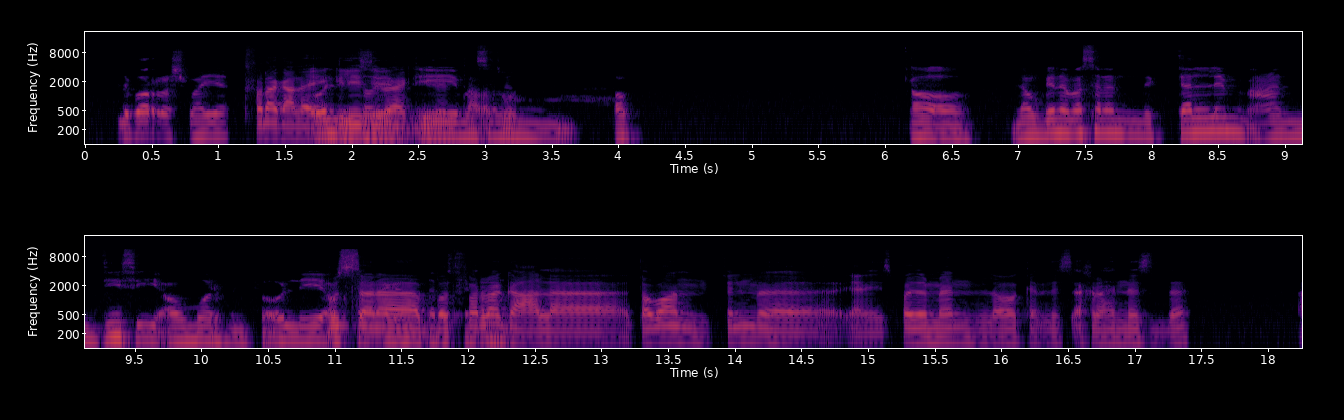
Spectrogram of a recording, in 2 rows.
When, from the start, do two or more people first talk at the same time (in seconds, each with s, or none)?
1.7 s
